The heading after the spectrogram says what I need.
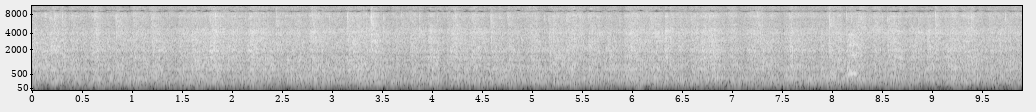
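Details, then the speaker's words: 1948 Robot Appliances "Robot Operator" garage door opener on 110 V, first test: continuous even drive clatter with no grinding or stalling; keeps running rather than stopping immediately, judged normal operation. "No, it's doing what it's supposed to do."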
